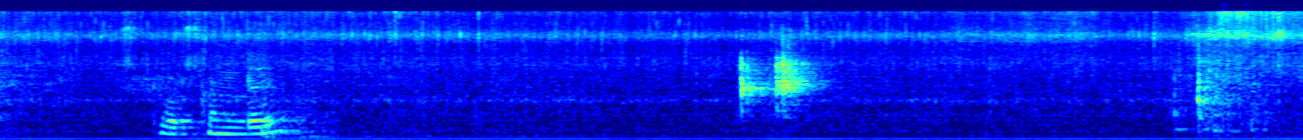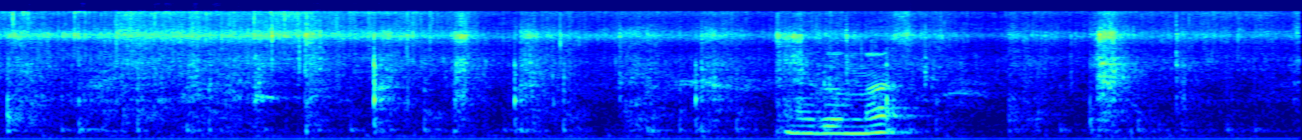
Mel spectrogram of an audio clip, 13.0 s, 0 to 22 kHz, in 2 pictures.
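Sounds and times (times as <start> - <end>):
masala sizzling in a pan: 0.0 - 13.0
spoon stirring and scraping: 5.8 - 13.0.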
